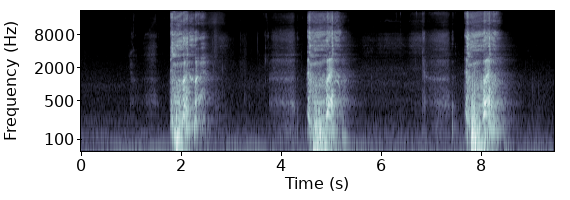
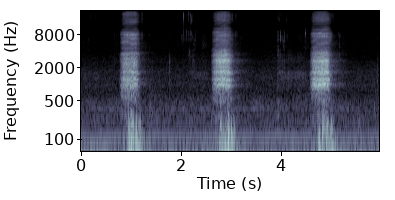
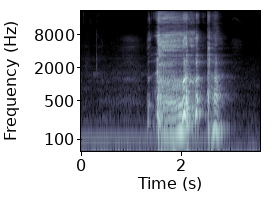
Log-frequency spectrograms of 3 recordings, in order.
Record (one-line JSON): {"three_cough_length": "9.5 s", "three_cough_amplitude": 30298, "three_cough_signal_mean_std_ratio": 0.34, "exhalation_length": "6.0 s", "exhalation_amplitude": 6830, "exhalation_signal_mean_std_ratio": 0.41, "cough_length": "3.6 s", "cough_amplitude": 23582, "cough_signal_mean_std_ratio": 0.41, "survey_phase": "alpha (2021-03-01 to 2021-08-12)", "age": "18-44", "gender": "Male", "wearing_mask": "No", "symptom_shortness_of_breath": true, "symptom_fatigue": true, "symptom_change_to_sense_of_smell_or_taste": true, "symptom_onset": "4 days", "smoker_status": "Never smoked", "respiratory_condition_asthma": false, "respiratory_condition_other": false, "recruitment_source": "Test and Trace", "submission_delay": "2 days", "covid_test_result": "Positive", "covid_test_method": "RT-qPCR", "covid_ct_value": 15.7, "covid_ct_gene": "ORF1ab gene", "covid_ct_mean": 16.0, "covid_viral_load": "5500000 copies/ml", "covid_viral_load_category": "High viral load (>1M copies/ml)"}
